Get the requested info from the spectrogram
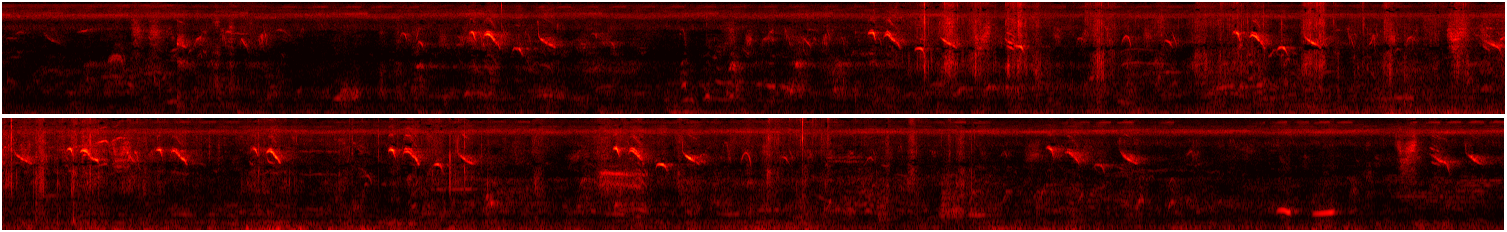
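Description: Birds calling faintly: many short, high chirps that fall sharply in pitch, scattered throughout, with a couple of lower paired notes near the end.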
